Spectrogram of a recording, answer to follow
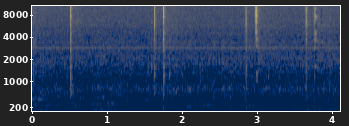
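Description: Computer mouse clicking, about seven short, faint clicks, mostly in quick pairs spaced about a second apart, against near silence.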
